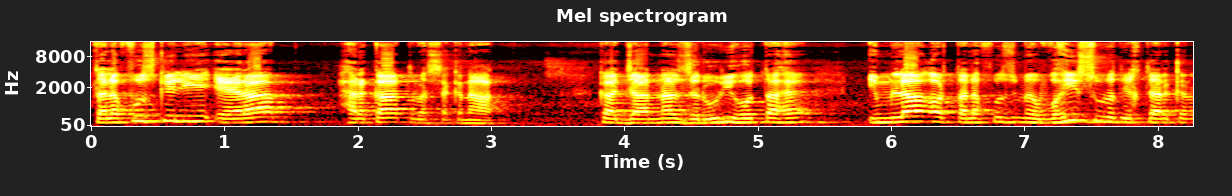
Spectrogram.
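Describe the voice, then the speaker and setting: A man's voice: sits high, a bit bright. Guy teaching exam prep, quizzes himself as he goes, roomy echo. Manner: explanatory, asks and answers own questions. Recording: echoey room with faint ambient noise.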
